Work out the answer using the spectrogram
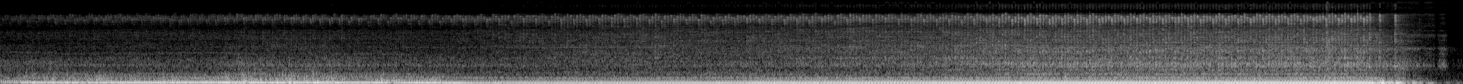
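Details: Freshly rebuilt, balanced 1500 engine (Triumph Spitfire/MG Midget, FP22382UE; 9.5:1, 270 cam): smooth, even low rumble that eases back and settles steadily before shut-off, with no knocks or ticks; hot-idle oil pressure 28–30 psi; healthy.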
